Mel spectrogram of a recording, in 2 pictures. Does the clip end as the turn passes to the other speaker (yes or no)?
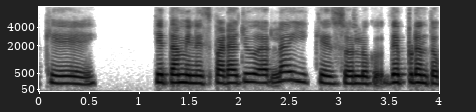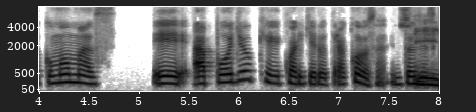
yes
